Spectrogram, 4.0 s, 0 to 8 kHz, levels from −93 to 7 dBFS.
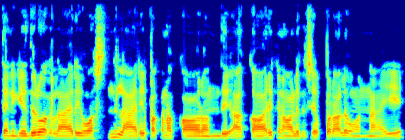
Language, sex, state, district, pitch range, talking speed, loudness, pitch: Telugu, male, Andhra Pradesh, Srikakulam, 125-140 Hz, 235 wpm, -16 LUFS, 130 Hz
